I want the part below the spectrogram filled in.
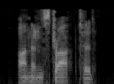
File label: "uninstructed", English; adjectives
